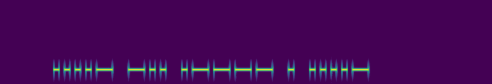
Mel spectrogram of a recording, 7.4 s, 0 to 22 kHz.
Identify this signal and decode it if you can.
Morse code, heard as a keyed tone, about 15 wpm, 700 Hz. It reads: 4D1E4
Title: Five Challenging Letter-Number Combinations 15wpm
